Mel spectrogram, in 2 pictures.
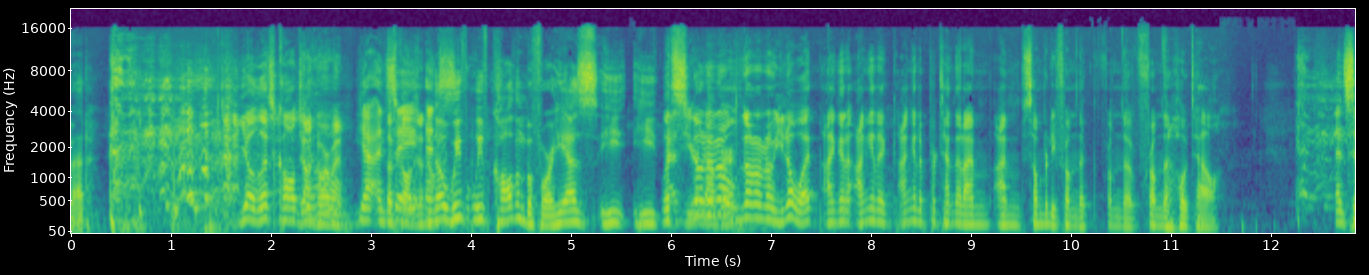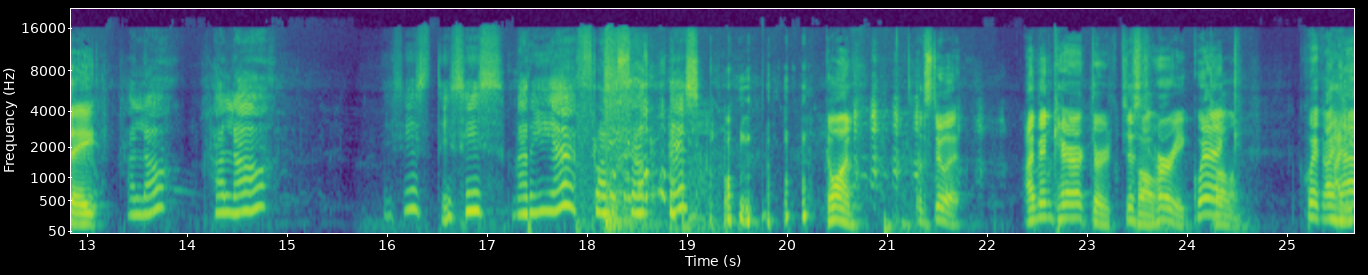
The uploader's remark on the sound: The boys are live from the Villa at Theos Leader Retreat and things are going well, until the cops show up and shut down the pod. Live votes from the crowd. A tattoo story from the crowd.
